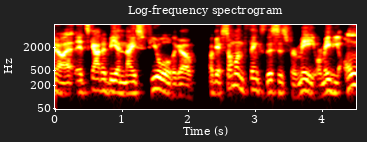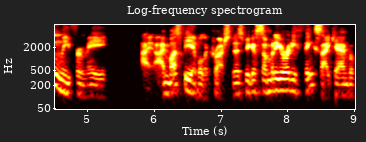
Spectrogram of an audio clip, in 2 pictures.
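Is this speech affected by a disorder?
No.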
